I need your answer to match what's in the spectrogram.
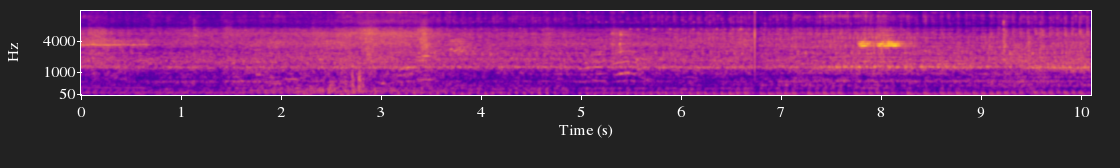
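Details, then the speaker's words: TVS Ntorq scooter after repair of a khatang-khatang knock by refitting properly, idling without silencer: loud unmuffled, even popping beat with no knock or clatter. Normal idle. "Start দিয়াৰ পিছত আৱাজ চাব, কি ধুনীয়া আৱাজ ওলাব। Challenger নোহোৱাকৈ start কৰি দেখাই আছোঁ। এতিয়া স্কুটি আমাৰ ক্লিয়াৰ হৈ গ'ল।"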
